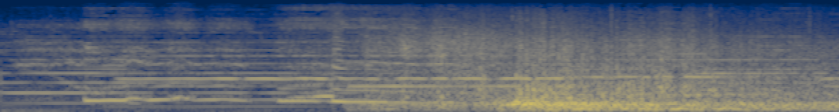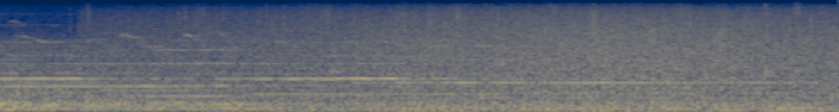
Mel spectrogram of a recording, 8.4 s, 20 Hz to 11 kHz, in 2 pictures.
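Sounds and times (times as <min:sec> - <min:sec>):
deep roll of thunder: 0:01.7 - 0:08.3
heavy rain pouring: 0:01.7 - 0:08.3.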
